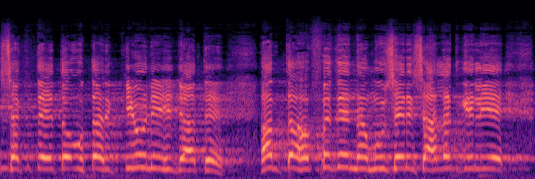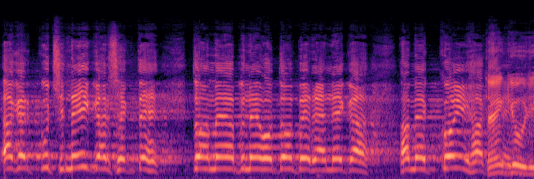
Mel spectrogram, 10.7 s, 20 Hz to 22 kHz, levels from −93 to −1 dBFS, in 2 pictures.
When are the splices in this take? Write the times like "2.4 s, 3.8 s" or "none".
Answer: none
